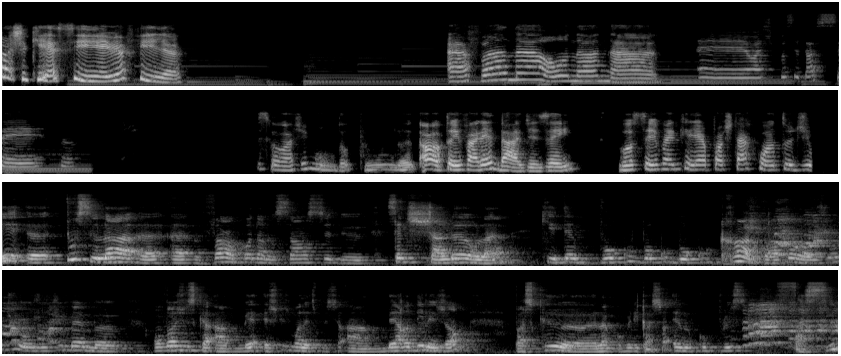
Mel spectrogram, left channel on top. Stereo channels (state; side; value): different; both; correlation 0.00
